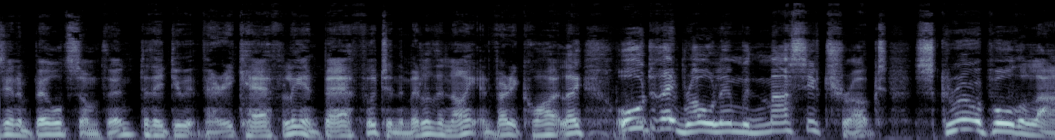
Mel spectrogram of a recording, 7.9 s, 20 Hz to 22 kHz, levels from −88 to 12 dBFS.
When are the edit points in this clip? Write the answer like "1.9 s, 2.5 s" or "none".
1.0 s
